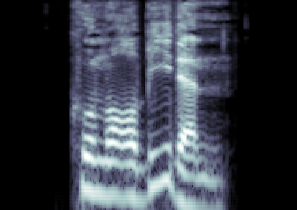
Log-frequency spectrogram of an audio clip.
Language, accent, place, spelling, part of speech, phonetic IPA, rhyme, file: German, Germany, Berlin, komorbidem, adjective, [ˌkomɔʁˈbiːdəm], -iːdəm, De-komorbidem.ogg
- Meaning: strong dative masculine/neuter singular of komorbid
